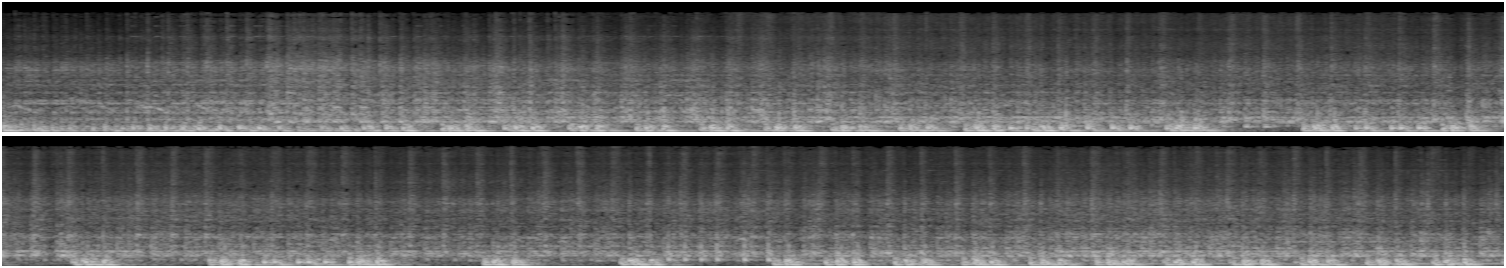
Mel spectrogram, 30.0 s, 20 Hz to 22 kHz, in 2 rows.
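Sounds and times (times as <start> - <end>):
fast sharp drumming: 0.0 - 30.0.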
